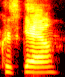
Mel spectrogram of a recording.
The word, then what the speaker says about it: Chris Gal: Chris Gal. Is that how you say it, Chris Gal? Yes. Yep. You got it.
